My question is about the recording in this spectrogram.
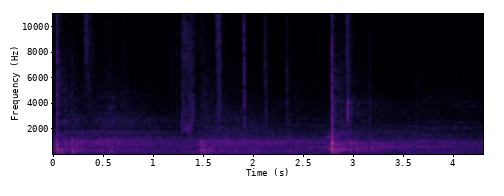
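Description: Tennis rally on a hard court: a sharp racket-on-ball hit right at the start, softer hits and ball bounces about a second and a half in, and the loudest racket strike near three seconds in.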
